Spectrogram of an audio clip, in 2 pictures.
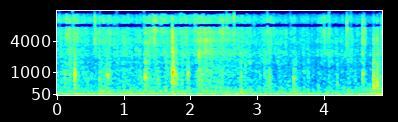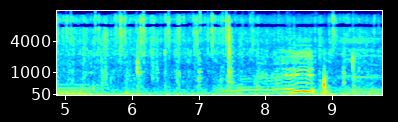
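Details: Charbray cattle lowing: a short, steady, low moo near the middle, then a longer moo that rises and bends upward toward the end, over a constant low rumble and scattered outdoor clicks.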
